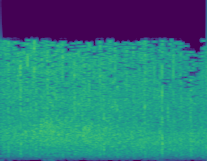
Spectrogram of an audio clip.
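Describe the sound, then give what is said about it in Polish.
Applause from an audience at a prayer gathering, honoring a couple married just five days earlier. Dense, steady clapping holds an even level throughout, with no voices over it. “Wielkie brawo dla tych młodych, którzy tutaj chcieli dzisiaj z nami być.”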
